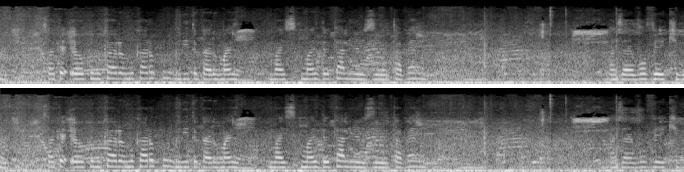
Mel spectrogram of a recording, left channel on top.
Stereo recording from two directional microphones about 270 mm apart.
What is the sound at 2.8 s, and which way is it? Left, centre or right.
Speech, centre.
